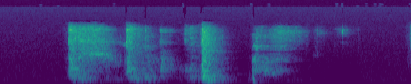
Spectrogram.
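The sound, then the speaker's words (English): A door being shut, with a quick series of rattling bumps and a couple of solid thuds over about two seconds, then quiet. No one speaks. “shut the door.”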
